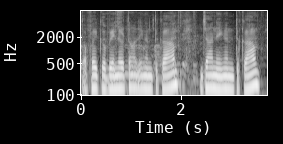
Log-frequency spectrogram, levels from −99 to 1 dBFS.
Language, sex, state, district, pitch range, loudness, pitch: Wancho, male, Arunachal Pradesh, Longding, 130-140 Hz, -12 LUFS, 135 Hz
